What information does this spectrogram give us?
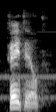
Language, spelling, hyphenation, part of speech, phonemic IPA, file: Dutch, veeteelt, vee‧teelt, noun, /ˈveː.teːlt/, Nl-veeteelt.ogg
- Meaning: husbandry, the raising of livestock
